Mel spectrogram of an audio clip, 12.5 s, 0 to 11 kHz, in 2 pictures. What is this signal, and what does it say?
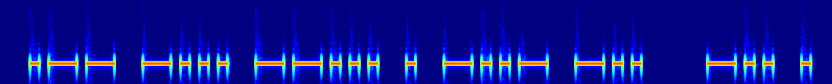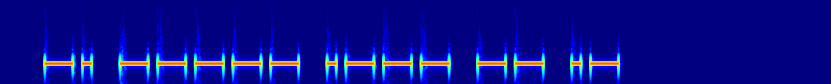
Morse code, heard as a keyed tone, about 17 wpm, 700 Hz. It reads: WB7EXD DE N0JMA
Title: USA Callsign DE Callsign 17wpm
